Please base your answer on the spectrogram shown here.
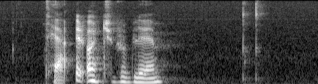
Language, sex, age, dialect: Faroese, female, 36-60, Suðurstreymoy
